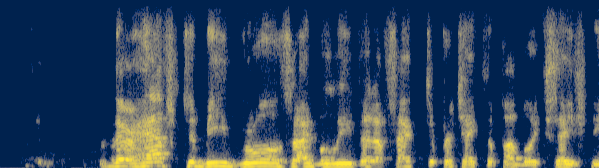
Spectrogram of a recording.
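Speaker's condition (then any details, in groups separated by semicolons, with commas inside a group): Parkinson's disease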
